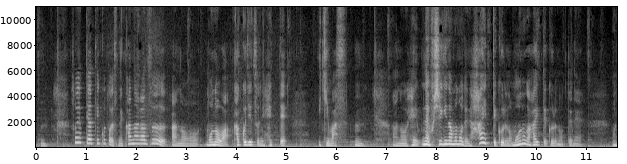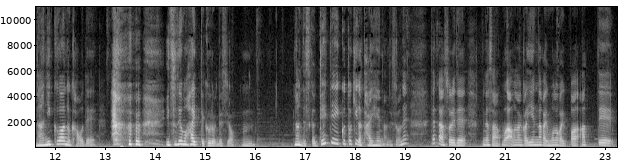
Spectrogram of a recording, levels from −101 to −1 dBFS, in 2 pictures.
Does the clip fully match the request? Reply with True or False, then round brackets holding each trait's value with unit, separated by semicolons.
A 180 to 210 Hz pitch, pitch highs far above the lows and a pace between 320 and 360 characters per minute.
True (190 Hz; 6.7 semitones; 345 characters per minute)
